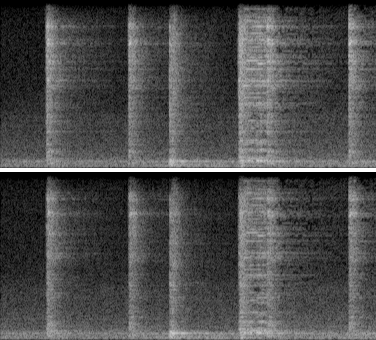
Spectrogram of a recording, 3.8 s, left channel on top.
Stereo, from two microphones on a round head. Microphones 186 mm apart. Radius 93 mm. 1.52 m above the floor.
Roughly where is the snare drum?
Left.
